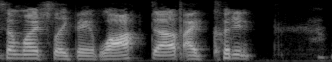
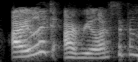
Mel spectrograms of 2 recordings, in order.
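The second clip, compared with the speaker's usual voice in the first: ordinary talk, nothing marked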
